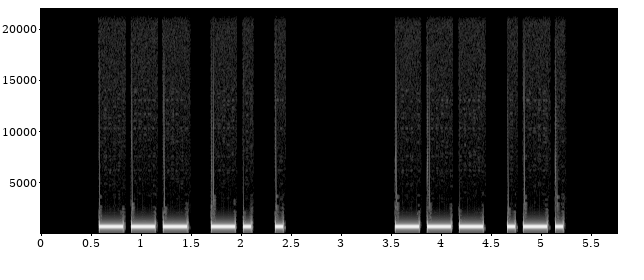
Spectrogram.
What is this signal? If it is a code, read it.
Morse code, heard as a keyed tone, about 15 wpm, 700 Hz. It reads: ONE OR
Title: 2x Word-Spacing - Sentences from Top 100 Words - 15wpm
